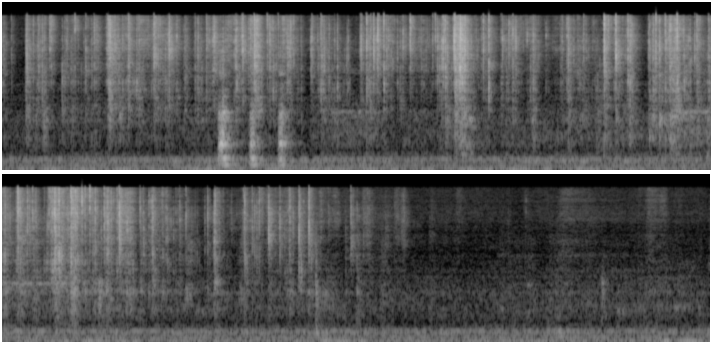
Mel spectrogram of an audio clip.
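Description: A Topps Finest baseball card pack wrapper crinkling and tearing as it is opened by hand, in quick irregular rustles that thin out near the end.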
